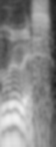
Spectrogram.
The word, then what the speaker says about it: Louis: Look, if someone thought that Michael Brown, here, Michael Brown's a very common name, even when you add in my middle name, Lewis, which is spelled L-O-U-I-S, there's still a lot of Michael Lewis Browns out there.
